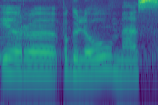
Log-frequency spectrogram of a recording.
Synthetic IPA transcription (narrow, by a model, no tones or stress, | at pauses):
ɪrpɐɡɐlʲɛʊmʲɛs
